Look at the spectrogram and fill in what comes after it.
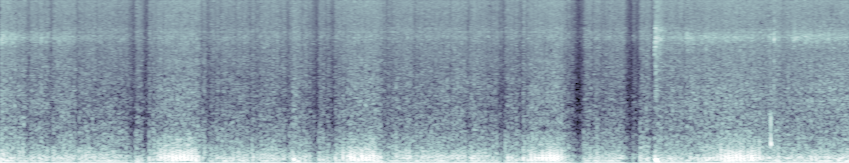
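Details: Bo the cat purring very loudly on a lazy Sunday indoors: a deep, rumbling low purr that swells with each breath, about every two seconds, with faint rustling between.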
